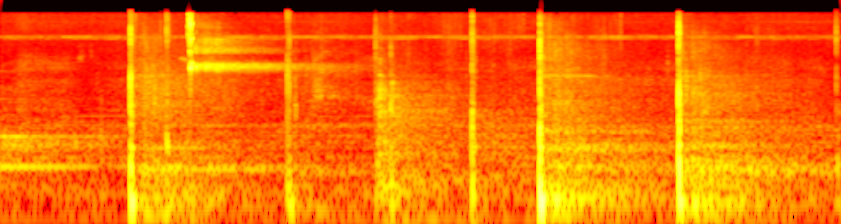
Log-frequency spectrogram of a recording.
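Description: Basketball bouncing on a hardwood gym floor: about six sharp thuds at uneven intervals, the loudest about four seconds in, with a brief high squeak about one and a half seconds in.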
